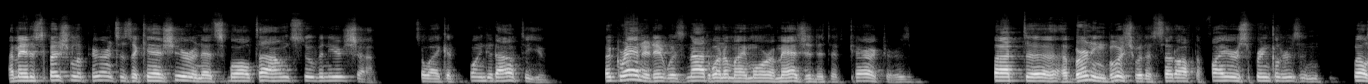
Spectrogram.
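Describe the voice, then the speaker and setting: A man performs God for a radio play, in a slightly high male voice. He is wry and affectionate, chiding with a folksy, teasing reassurance. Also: normal speed, natural voice, rough recording.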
